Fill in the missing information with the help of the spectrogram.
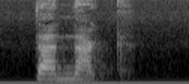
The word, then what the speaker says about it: Tanakh: TNK, la Tanakh hebrea. Recordemos que el hebreo es una lengua de origen consonántica. No existían vocales. Así es que TNK se pronuncia Tanakh.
